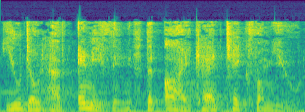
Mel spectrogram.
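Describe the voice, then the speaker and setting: An actor playing a coldly commanding, menacing elder who speaks deliberately and imperiously in an audio drama. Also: male voice, mid-range voice, big pitch swings, a little mellow. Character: menacing, controlling male Prime Elder, coldly commanding maker. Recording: long hall reverb, music underneath.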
